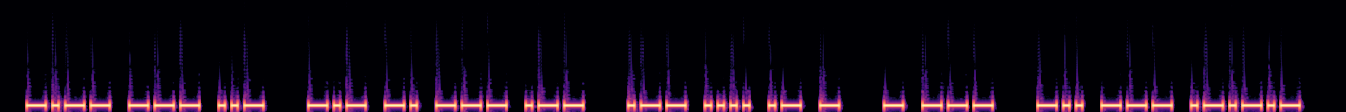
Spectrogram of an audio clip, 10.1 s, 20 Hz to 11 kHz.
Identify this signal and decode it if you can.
Morse code, heard as a keyed tone, about 25 wpm, 700 Hz. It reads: YOU KNOW WHAT TO DO.
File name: practice / 25wpm / Sentences with 3-Word Phrases - 25wpm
